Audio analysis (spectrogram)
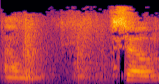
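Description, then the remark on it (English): A bathroom door swings shut with a single short knock partway through, while indistinct voices murmur in the background. “Would actually someone close the bathroom door back there?”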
